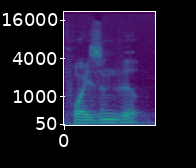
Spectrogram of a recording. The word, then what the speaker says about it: Personville: It's a town called Personville, but pronounced Poisonville.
